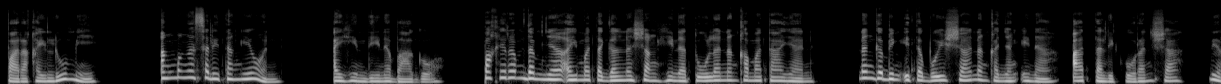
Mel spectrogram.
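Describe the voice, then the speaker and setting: Low-voiced woman narrating a drama. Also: mellow, dry recording, clean studio sound. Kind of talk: scripted dramatic story narration.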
